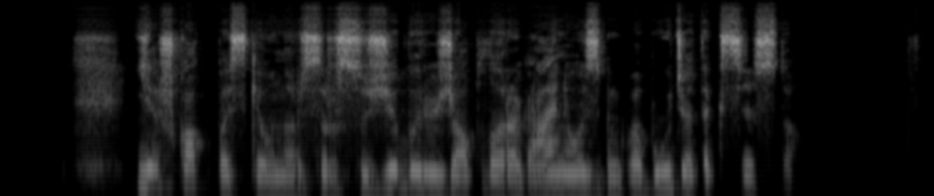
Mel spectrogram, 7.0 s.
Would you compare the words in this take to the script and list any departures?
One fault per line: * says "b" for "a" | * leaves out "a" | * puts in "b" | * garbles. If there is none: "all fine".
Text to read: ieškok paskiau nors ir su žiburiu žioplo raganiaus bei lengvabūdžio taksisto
* leaves out "bei"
